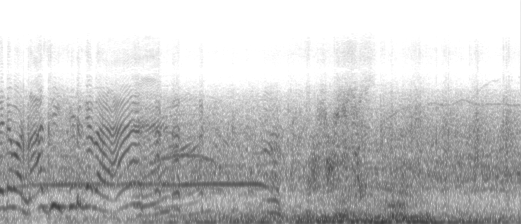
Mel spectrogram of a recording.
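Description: A crowd cheers in the background.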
